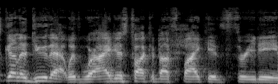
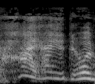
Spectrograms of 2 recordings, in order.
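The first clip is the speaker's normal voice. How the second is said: very high, squeezed, raspy voice; 14 semitones higher than usual. Mocking an actor's voice while discussing his movie: Ed Burns voice. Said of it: "Got, like, the, ... voice".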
